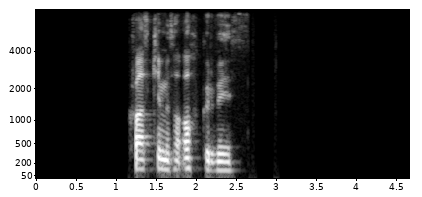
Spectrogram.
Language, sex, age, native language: Icelandic, male, 20-29, Icelandic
